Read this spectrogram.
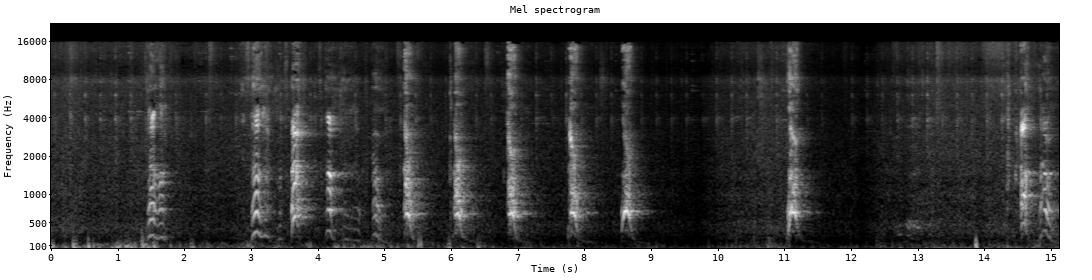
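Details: Joy, a Shih Tzu puppy, barks angrily at being combed after a bath: about a dozen sharp, high yapping barks, mostly spaced under a second apart, with a quiet pause midway and faint low rumbling underneath.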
